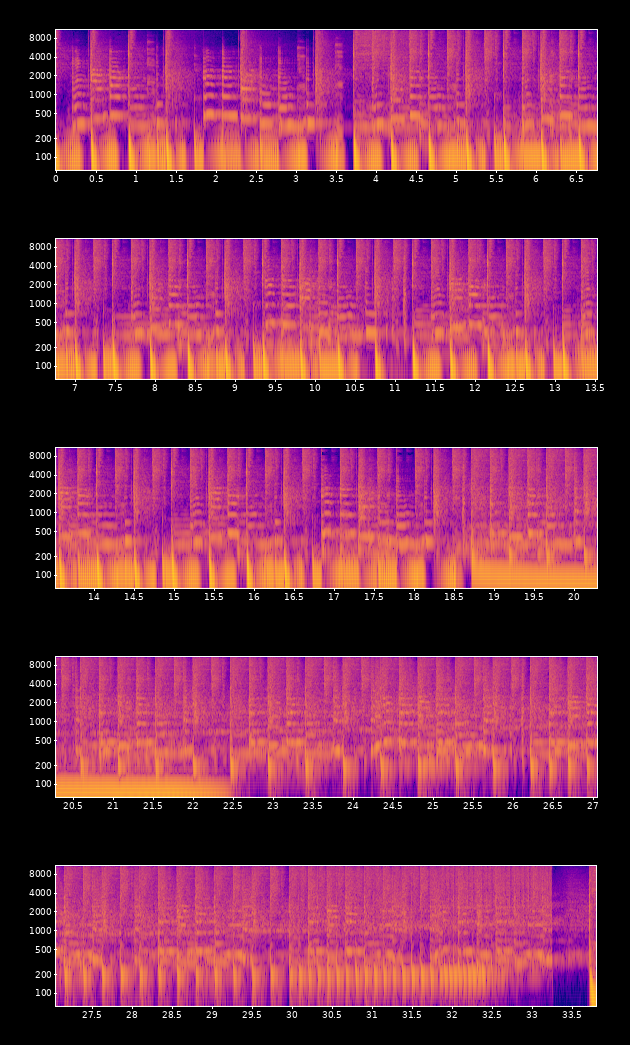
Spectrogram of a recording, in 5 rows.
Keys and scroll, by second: 0.4 ctrl+b, 8.8-10.0 typing, 10.6 Return, 16.0 3, 16.2 Return, 28.5 3.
